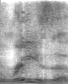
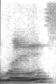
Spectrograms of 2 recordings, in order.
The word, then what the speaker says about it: Rosa: with me right now raza that's how you pronounce it right uh it's right so you could actually just call me rose it's fine that's how they credit me there you go rose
